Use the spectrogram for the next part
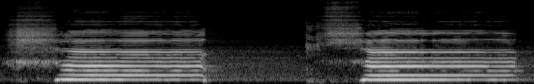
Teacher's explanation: رحمان ہوتا ہے، حمد ہوتا ہے، باریکی کے ساتھ، ٹھنڈا، نرم۔ ہا ہا، پہلے ہوا کی آواز کو آنے دیں، پھر آ کی آواز کو شامل کریں، بہترین ہا کی ادائیگی آپ سے ہو جائے گی۔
